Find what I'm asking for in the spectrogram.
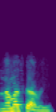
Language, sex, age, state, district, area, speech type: Hindi, male, 30-45, Uttar Pradesh, Mau, rural, conversation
